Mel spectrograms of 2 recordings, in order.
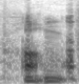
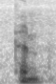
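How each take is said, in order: First: The vowel sounds like the 'u' in 'cup'. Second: The vowel sounds like the 'i' in 'pin'. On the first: The speaker calls it wrong. "pump sounded more fun when I was reading it out" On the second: The speaker calls it right. "Pimp is really how one pronounces it"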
